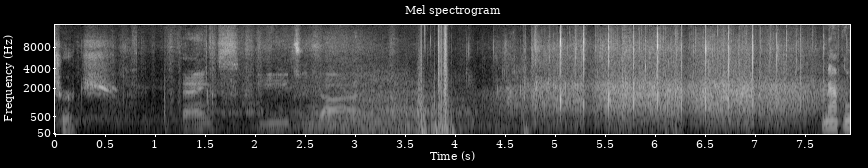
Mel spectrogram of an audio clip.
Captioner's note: applause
